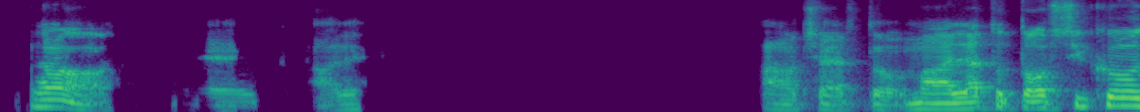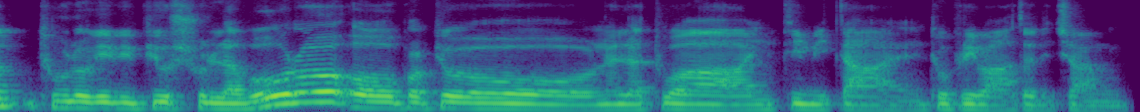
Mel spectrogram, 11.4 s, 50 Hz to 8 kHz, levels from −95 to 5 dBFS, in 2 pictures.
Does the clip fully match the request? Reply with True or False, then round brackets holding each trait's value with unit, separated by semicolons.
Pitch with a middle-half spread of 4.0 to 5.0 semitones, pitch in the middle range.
False (4.5 semitones; 105 Hz)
